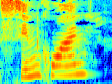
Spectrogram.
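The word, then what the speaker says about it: cinquain: And so our students are currently doing poetry and and our juniors are doing, is it cinquine poems? – Cinquine.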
